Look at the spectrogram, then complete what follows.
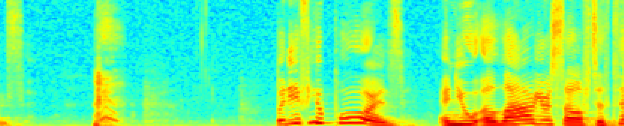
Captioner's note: chuckles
